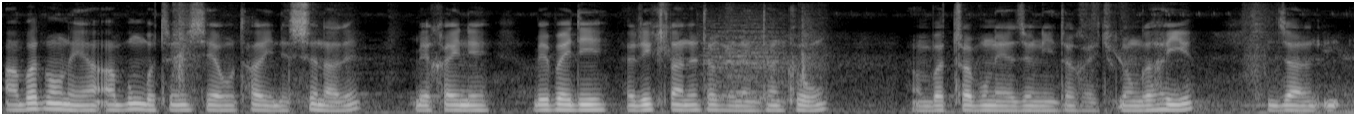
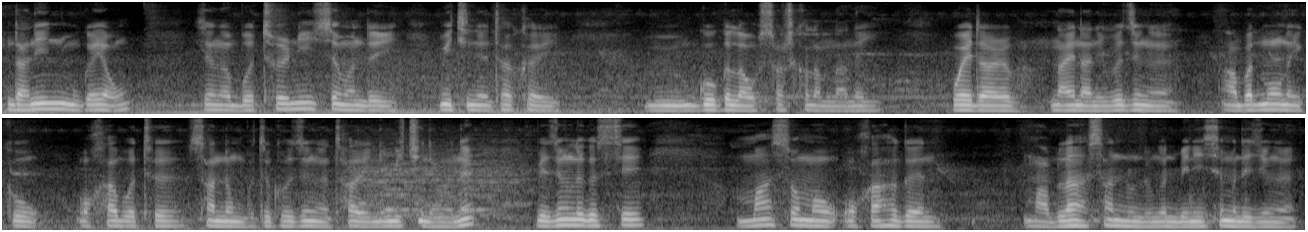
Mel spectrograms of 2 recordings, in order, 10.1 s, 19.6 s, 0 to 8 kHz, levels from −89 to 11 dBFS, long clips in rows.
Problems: constant background noise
